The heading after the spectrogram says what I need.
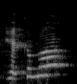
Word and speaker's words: jicama: Now that I've said that, I don't think that's how it's pronounced. Is it actually jicama? And he goes, yes, that's jicama.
